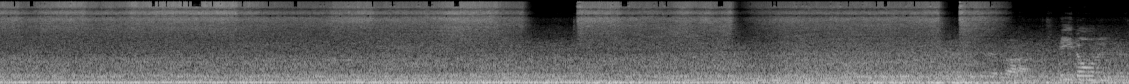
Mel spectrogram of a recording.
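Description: Steady hiss of a spray gun laying down the first coat of paint on a 1986 Ford F-150 Bullnose pickup during restoration, continuous and close throughout, with brief pauses near the end.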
